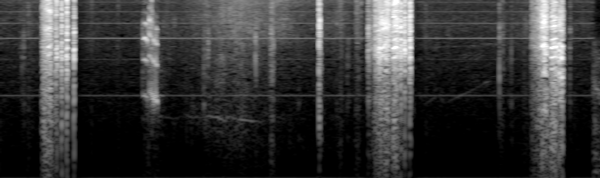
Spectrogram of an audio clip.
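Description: Cordless DeWalt drill driving screws into the chimney boot's flange on a metal roof, in three short bursts.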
